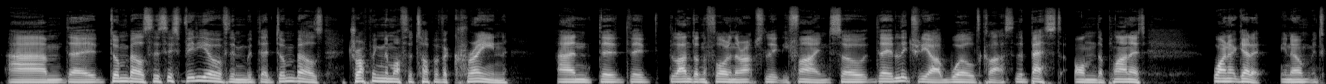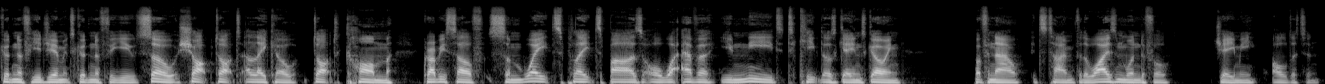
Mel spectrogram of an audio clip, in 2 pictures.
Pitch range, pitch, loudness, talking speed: 100-120 Hz, 110 Hz, -18 LUFS, 195 wpm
